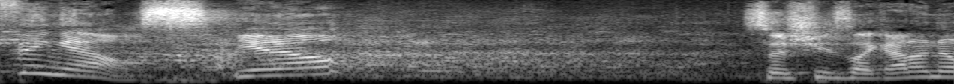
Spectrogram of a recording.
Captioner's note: audience laughs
